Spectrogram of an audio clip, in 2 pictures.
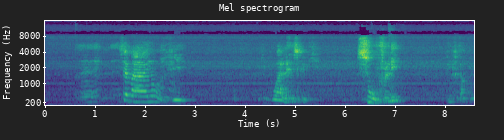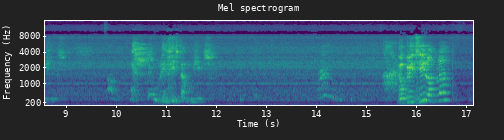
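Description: An elderly man preaches with animation into a microphone, in bursts with pauses.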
